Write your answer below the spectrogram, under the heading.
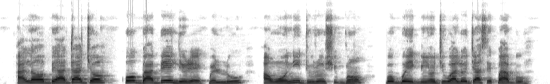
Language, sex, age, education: Yoruba, male, 15-29, tertiary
